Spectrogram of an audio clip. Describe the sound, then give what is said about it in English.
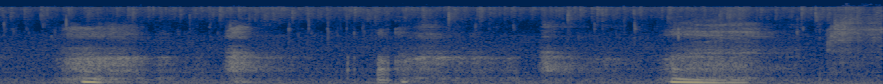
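Water splashes and trickles steadily over a person's chest, with a few louder pours and scattered drips; a soft breathy vocal sigh surfaces briefly a couple of times. “Oh, you like seeing my chest getting covered in all this water.”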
